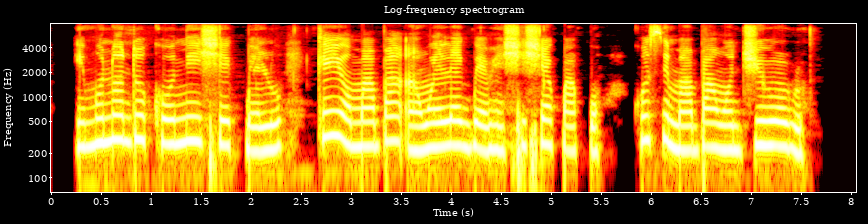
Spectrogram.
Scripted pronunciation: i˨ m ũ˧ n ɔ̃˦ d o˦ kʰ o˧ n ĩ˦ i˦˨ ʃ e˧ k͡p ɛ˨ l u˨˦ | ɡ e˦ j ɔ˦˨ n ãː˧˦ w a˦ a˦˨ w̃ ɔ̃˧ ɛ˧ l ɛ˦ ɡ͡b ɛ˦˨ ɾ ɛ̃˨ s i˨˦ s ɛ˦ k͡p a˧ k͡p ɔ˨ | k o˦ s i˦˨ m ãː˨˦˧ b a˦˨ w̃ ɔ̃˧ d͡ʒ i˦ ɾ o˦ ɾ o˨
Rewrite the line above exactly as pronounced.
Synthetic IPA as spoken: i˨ m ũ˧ n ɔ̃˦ d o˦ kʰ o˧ n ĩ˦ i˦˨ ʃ e˧ k͡p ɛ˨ l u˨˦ | k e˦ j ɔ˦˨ m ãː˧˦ b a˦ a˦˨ w̃ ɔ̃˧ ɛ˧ l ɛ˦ ɡ͡b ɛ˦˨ ɾ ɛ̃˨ ʃ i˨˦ ʃ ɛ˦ k͡p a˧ k͡p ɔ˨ | k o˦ s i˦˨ m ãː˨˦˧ b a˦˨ w̃ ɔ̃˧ d͡ʒ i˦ ɾ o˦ ɾ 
